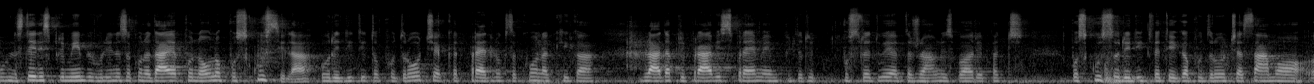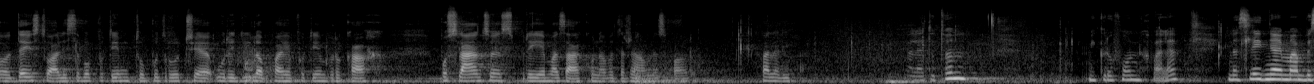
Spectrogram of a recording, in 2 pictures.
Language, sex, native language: Slovenian, female, Slovenian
